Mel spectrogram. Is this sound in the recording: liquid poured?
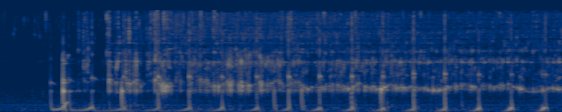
yes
